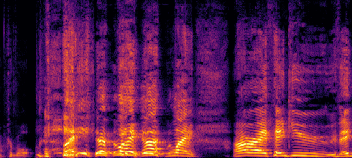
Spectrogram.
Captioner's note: laughs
